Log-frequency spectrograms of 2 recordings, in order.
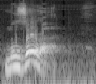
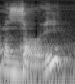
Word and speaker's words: Missouri: call it laety that's why I purposely say Missour because that's how murans pronounce it it's not Missouri what are you doing stop it hilarious so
